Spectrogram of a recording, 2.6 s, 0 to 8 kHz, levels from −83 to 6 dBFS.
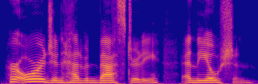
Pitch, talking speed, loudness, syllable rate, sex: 185 Hz, 185 wpm, -17 LUFS, 5.9 syllables/s, female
